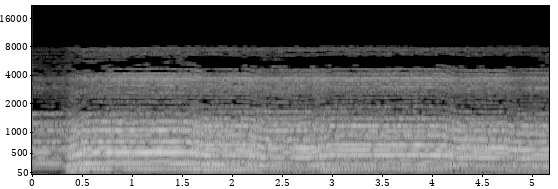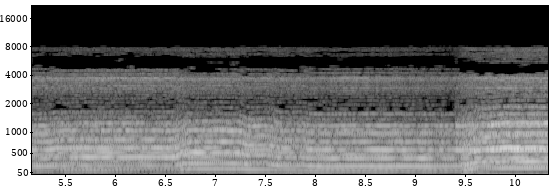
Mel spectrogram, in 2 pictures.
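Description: Vocal chanting in long held notes over a low sustained drone, in the style of an Islamic nasheed, with the melody sliding to a new note every second or two.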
